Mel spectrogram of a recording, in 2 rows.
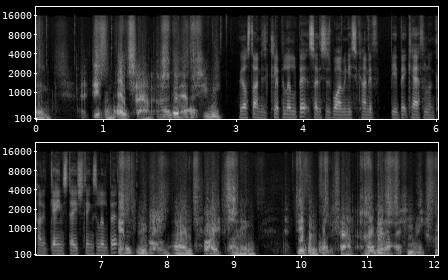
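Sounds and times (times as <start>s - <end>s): growling distorted bass: 0.0s - 2.8s, 7.3s - 12.0s.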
